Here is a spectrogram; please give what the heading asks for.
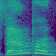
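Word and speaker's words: Bamburgh: It's is bambra b a m b r a. Uh, it's b a m b u r g h. So typical English pronunciation not matching the spelling.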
